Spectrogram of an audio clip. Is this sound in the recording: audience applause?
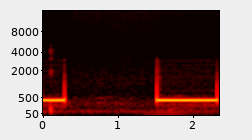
no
